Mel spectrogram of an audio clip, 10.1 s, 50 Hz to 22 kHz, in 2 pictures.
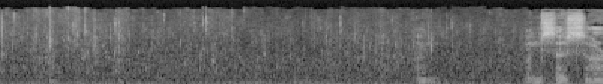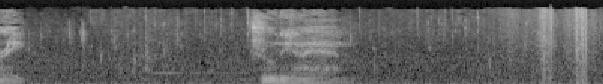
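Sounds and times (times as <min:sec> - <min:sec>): faint low background rumble: 0:00.0 - 0:10.0.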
